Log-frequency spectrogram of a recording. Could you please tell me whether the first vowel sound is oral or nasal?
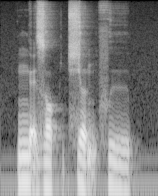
oral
